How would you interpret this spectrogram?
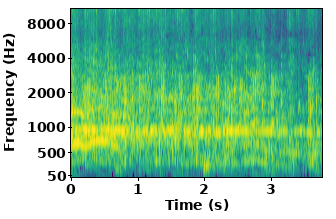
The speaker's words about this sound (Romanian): Aplaudați, că au nevoie de încurajare!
